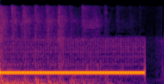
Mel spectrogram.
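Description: A phone line rings as a Halloween prank call goes through: one steady electronic ring tone holds for about a second and a half, then cuts off abruptly into near silence.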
